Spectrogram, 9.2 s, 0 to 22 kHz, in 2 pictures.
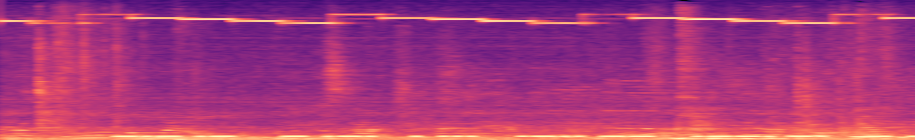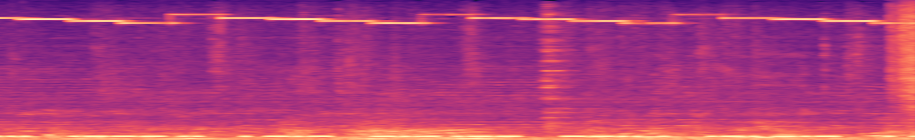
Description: Morse code, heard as a keyed tone, hand-sent with a paddle, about 35 wpm, 640 Hz, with the noise of a cafe. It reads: KA TR ES LM PN TS JI EK KW ZE RK …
